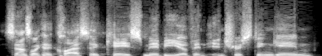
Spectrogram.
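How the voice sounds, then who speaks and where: A man's voice: mid-range voice, moderate pace, a bit bright, no echo. A man co-hosting a podcast in casual gaming chat, reacting along in a playfully tongue-in-cheek way. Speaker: podcast co-host.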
